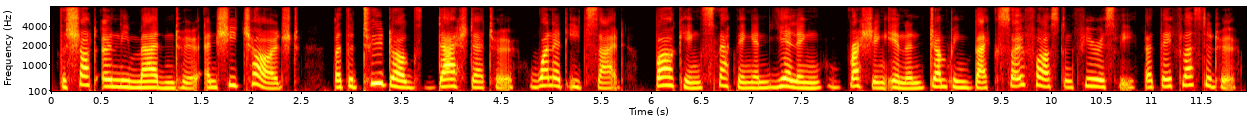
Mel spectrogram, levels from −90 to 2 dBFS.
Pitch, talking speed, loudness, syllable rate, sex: 230 Hz, 180 wpm, -19 LUFS, 4.7 syllables/s, female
